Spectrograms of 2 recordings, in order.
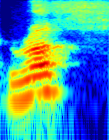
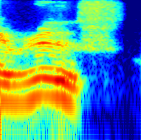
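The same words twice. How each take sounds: First: It is said in an American accent. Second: It is said in a Canadian accent. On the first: "Americans, right? They'll say uh" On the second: "in Canada, we'll say"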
